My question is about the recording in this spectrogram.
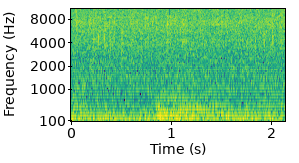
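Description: Heavy rain pours in a dense, continuous hiss under a low, rolling rumble of thunder. The sound is fairly quiet and even throughout, with no voices.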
